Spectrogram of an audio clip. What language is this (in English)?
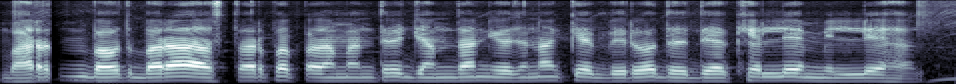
Magahi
